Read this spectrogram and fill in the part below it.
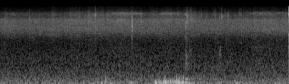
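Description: Leafy branches rustle and brush together.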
